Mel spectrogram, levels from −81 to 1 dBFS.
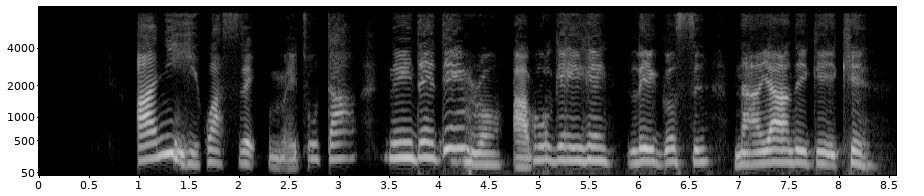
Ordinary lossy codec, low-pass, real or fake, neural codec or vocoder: MP3, 64 kbps; 7.2 kHz; fake; codec, 16 kHz in and 24 kHz out, 0.4 kbps, LongCat-Audio-Codec, two codebook decoder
